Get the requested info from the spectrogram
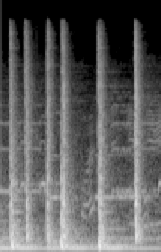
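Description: Kagura hayashi ensemble playing: quick, repeated strikes on the large taiko drum with a bamboo flute holding a high note that shifts pitch near the end.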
